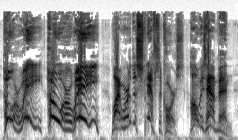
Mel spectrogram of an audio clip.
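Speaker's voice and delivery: high, booming, incredulous shout; blustering Papa pig. A narrator's reading. Papa pig introduces the Sniffs to Ruby, booming. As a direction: boom it out as a boastful hog.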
